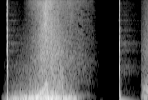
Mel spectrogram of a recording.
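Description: Outro animation sound effects: a short click, then a whoosh lasting about a second that fades away, and another short click near the end.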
